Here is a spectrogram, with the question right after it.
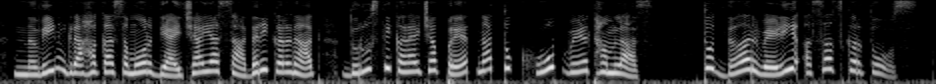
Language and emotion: Marathi, disgusted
